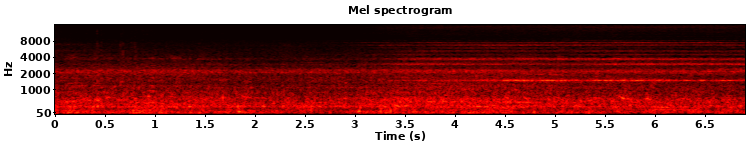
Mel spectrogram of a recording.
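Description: Southeastern Class 465 Networker electric multiple unit running past along the platform: a steady rumble of wheels on rails. A steady high-pitched whine joins in about three seconds in.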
